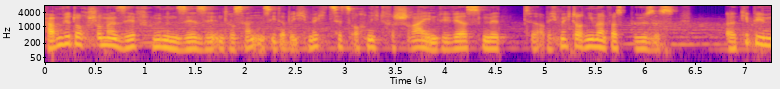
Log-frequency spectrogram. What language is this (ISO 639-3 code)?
deu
